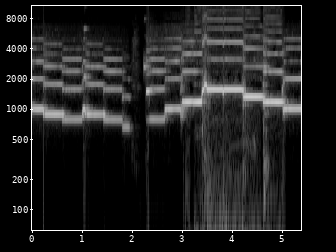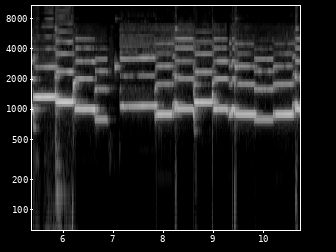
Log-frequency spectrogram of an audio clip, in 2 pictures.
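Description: Tin whistle playing a jig melody in 6/8, one clear note after another with short breath breaks about two and seven seconds in. The tune climbs to louder high notes in the middle.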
